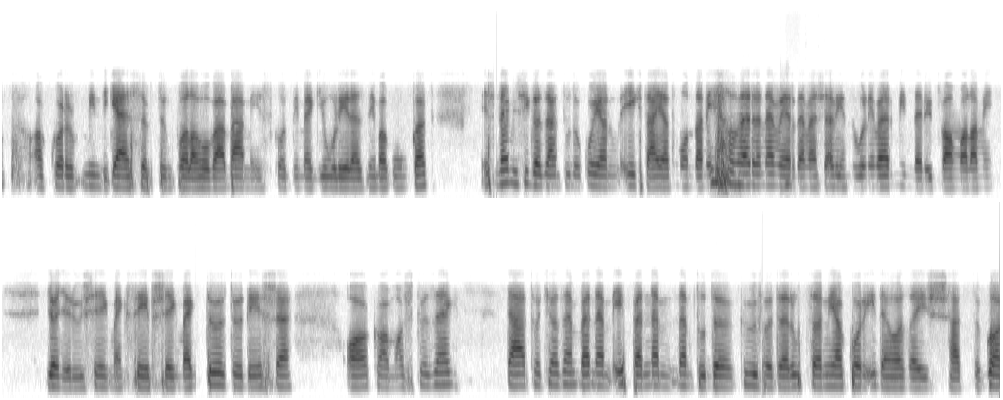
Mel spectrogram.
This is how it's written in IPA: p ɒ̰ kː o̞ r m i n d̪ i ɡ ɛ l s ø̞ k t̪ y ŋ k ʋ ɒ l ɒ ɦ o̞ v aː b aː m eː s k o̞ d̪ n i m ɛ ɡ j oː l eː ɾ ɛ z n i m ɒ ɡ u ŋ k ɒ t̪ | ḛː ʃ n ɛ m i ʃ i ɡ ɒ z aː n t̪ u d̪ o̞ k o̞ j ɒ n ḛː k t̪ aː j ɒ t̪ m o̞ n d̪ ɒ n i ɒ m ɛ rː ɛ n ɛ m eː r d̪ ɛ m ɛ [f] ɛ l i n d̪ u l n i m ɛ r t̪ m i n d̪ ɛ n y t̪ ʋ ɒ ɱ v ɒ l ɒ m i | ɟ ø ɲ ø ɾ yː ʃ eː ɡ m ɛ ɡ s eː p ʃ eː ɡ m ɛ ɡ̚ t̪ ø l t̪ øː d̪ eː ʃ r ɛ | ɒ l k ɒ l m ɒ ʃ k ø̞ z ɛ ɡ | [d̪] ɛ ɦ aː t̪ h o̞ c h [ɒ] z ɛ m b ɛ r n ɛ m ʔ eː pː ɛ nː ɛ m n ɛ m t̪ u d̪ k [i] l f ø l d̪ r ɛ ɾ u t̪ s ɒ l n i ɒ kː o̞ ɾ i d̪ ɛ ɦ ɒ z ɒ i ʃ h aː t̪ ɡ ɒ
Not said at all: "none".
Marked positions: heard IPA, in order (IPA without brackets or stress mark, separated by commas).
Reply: ʃ, t̪, ɒː, y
